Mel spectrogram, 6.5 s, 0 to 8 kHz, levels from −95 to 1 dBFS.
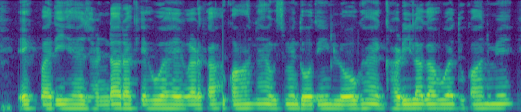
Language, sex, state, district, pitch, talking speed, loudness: Hindi, male, Telangana, Karimnagar, 110 Hz, 185 wpm, -17 LUFS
